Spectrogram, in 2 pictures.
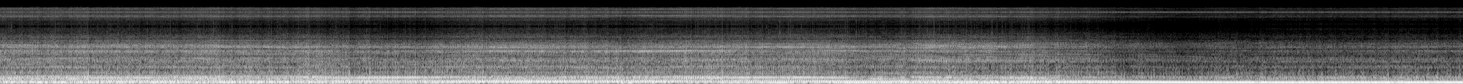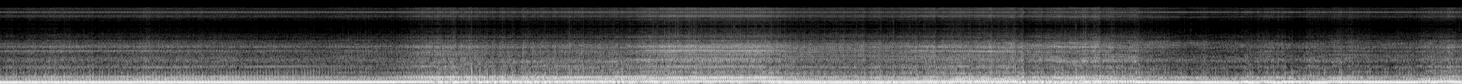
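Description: Honda VTR1000 V-twin engine running under way, heard from on the bike. Its note shifts with the throttle through the bends, holds steady for several seconds in the middle, and changes again near the end.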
